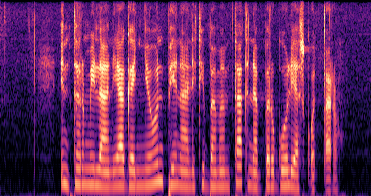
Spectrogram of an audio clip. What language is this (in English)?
Amharic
